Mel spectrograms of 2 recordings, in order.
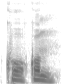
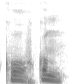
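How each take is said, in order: No difference in how they are said.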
